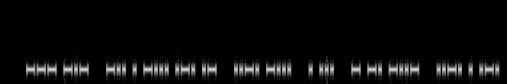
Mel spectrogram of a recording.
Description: Morse code, heard as a keyed tone, about 46 wpm, 700 Hz. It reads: OK DEBRA FB ES TNX FER
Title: Practice QSO - Exchange 2 - Info - 45wpm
